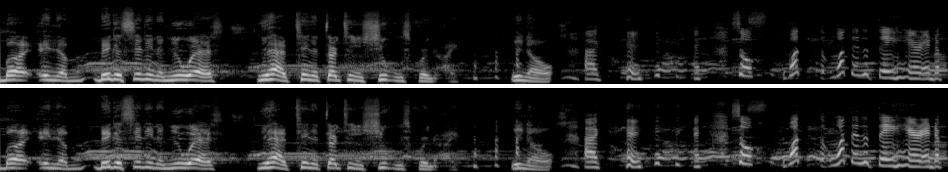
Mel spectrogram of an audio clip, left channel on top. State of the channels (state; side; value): normal; both; correlation 0.39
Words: in the bigger city in the U.S., you have 10 to 13 shootings per night, you know. Okay. So what is the thing here in the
